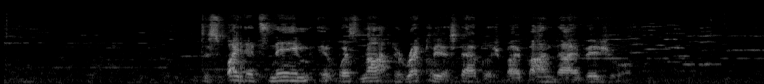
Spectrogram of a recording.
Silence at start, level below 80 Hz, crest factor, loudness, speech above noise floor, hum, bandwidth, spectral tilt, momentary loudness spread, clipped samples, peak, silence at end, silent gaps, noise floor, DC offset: 0.05 s; -72 dBFS; 22 dB; -36 LUFS; 27 dB; none; 11.5 kHz; -2 dB/octave; 18 LU; under 0.1%; -16 dBFS; 0.05 s; none; -64 dBFS; under 0.1%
